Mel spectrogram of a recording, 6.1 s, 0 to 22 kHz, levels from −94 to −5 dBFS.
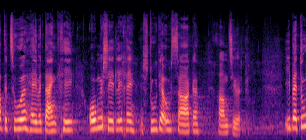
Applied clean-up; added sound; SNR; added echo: none; none; none; none.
